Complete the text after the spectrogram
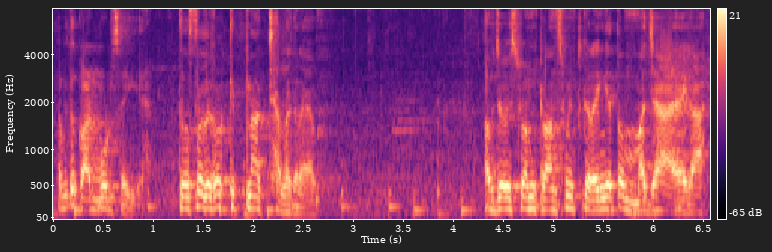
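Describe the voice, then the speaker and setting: Chatty man over clear music. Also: on the high side, expressive, a little fast. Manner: informal, chatty, explains as he works. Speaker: vlog host and father. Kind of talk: casual chat while doing a DIY project. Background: clear background music.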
